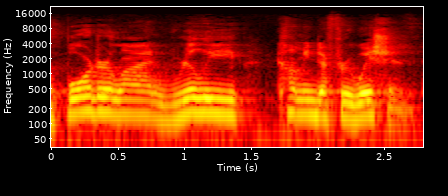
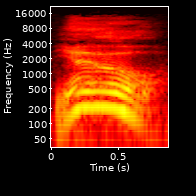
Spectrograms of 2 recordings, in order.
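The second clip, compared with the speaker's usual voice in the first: put-on sharp high angry shout at the girl; retold furious outburst; angry yell; 7 semitones higher than usual. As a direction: yell the word in her face. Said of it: "and she's like".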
